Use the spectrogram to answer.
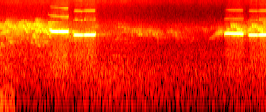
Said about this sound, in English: What we're listening to here is a chickadee from the Hudson River Valley. Um, this is an area with high levels of PCBs, and the songs of birds that grow up in this area are less consistent and therefore indicate lower quality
